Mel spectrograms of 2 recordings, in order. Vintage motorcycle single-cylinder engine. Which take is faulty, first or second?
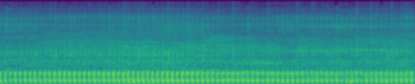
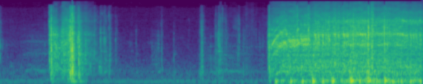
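second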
